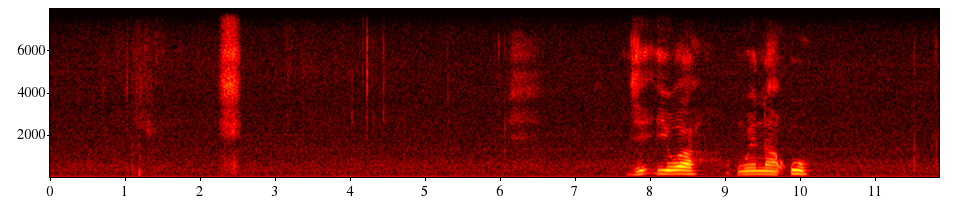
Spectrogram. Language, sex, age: Venda, male, 37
